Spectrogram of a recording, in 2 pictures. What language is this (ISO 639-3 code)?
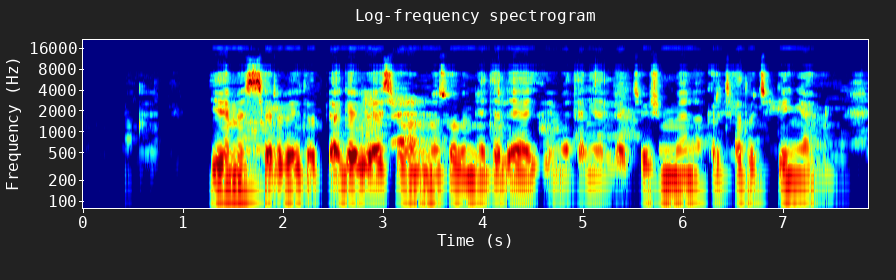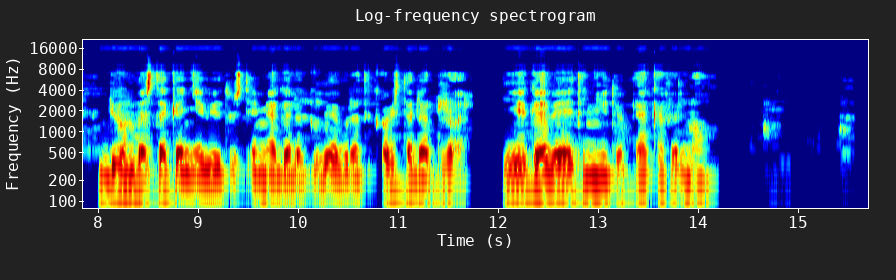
amh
